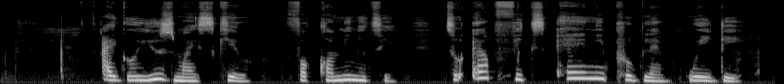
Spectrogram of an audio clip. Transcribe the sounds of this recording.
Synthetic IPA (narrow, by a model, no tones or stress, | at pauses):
ʔaɪɡojuzmaɪskʰil | fɔkʰɔmjuniti | tʰuhɛlpfiksɛnipʰɹɔblɛ̃mwede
